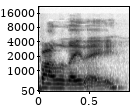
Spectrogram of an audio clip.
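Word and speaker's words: Faalele: Falele.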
